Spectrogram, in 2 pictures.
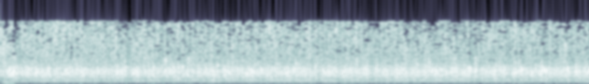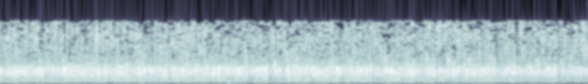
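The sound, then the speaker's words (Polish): Sustained applause from a large audience after Professor Mieczysław Ryba's lecture at a scholarly symposium at the College of Social and Media Culture in Toruń, Poland, a dense, steady clatter of many hands clapping at an even loudness for the whole stretch, with no voices standing out. “Drodzy Państwo, słyszymy też brawa, bo to oklaski po wykładzie pana profesora Mieczysława Ryby.”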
